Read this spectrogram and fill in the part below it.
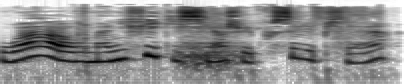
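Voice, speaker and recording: A woman in her fifties with a sore throat, speaking softly and sometimes whispering as she lays out a tarot reading. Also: on the high side, moderate pace, slightly rough. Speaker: tarot card reader.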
